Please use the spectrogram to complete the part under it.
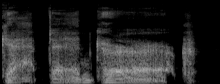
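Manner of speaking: very low, deep, raspy voice. Remembering the Gorn calling out to the captain, raspy Gorn voice. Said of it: "I can still hear his raspy voice calling out".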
